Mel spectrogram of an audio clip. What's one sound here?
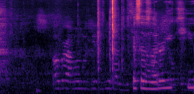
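A young girl speaks close to the microphone.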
